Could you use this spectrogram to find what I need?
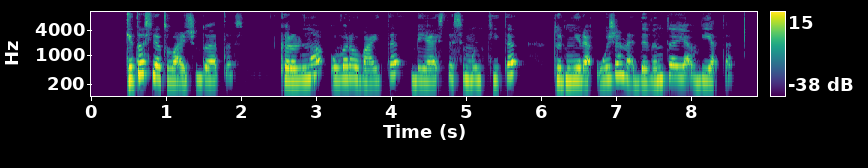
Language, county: Lithuanian, Vilnius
